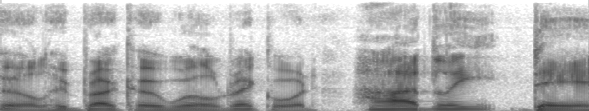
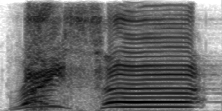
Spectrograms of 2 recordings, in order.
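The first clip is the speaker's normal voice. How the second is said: Racer screamed much higher and louder, stretched out; screaming; 23 dB louder than usual. Acted. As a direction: yell Racer across the whole pool. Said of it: "I screamed even louder".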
